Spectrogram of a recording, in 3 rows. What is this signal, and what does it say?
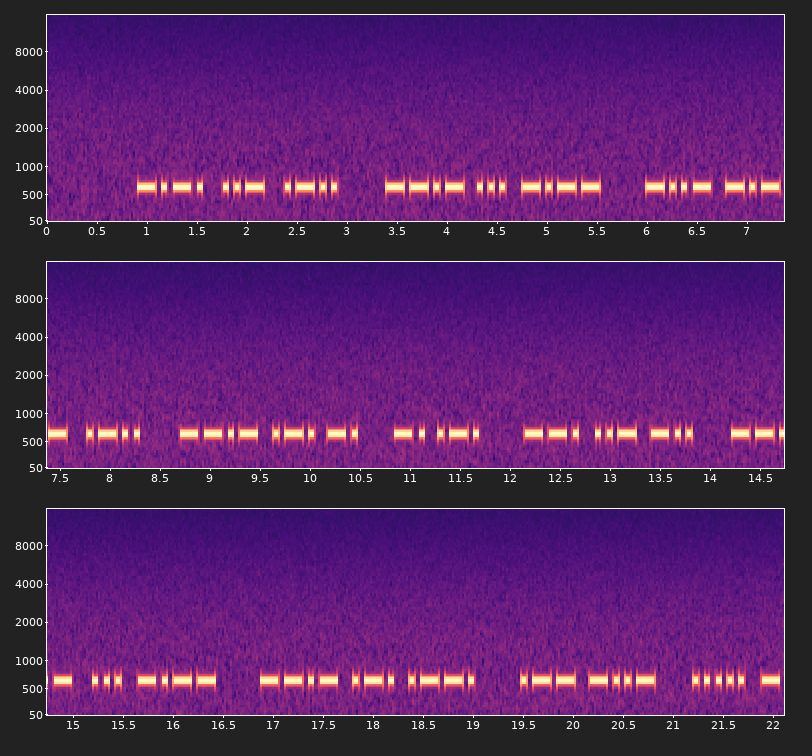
Morse code, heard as a keyed tone, hand-sent with a paddle, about 21 wpm, 650 Hz. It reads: CUL QSY XYL QRN NR GUD QSY QRP WX …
